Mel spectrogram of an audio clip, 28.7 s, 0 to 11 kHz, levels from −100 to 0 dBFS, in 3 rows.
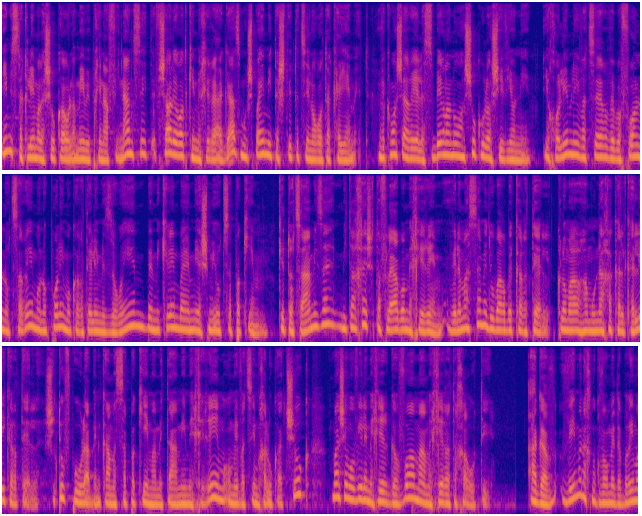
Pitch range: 145-195 Hz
